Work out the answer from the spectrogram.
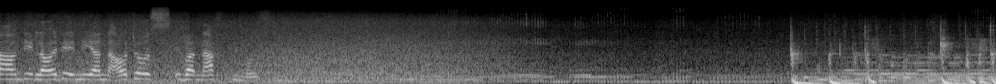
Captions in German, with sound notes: und die Leute in ihren Autos übernachten mussten. (Rauschen) (Abenteuerliche Musik)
